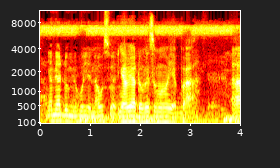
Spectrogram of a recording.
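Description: Crickets trilling in a steady high-pitched drone throughout, under louder stretches of talking.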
